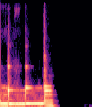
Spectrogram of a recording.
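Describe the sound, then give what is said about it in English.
A short electronic phone ringtone plays a quick melodic burst of tones, loud, then cuts off abruptly into silence. “We were literally talking before we started recording about phones ringing during the podcast, and literally it had to happen.”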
